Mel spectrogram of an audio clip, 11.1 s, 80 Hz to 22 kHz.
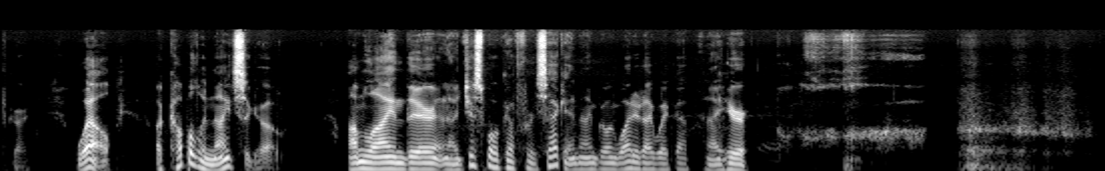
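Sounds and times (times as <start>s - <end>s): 
speech: 0.1s - 2.8s, 3.5s - 7.6s, 8.4s - 8.6s
voice imitating light gentle snoring: 8.1s - 10.8s.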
